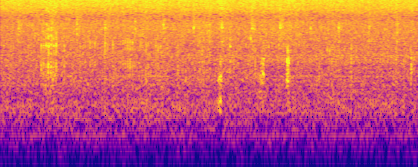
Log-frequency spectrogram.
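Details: Three rescued kittens about six or seven weeks old, indoors in Alturas, California, purring before going for their shots: a faint, steady low rumble with fine rapid pulsing, holding throughout, with a few soft clicks of handling.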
